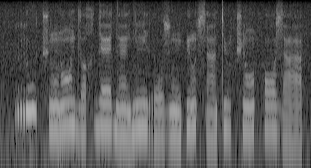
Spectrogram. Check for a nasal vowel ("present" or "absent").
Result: present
